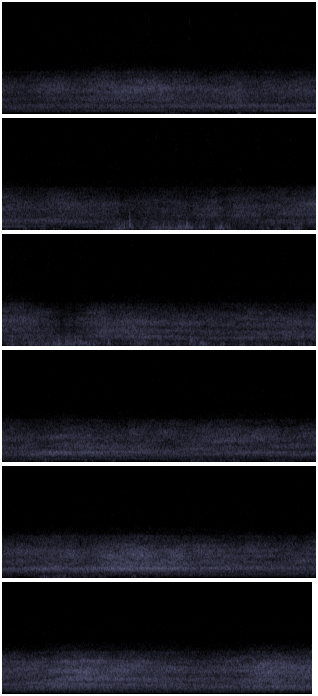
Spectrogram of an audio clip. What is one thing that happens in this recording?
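A jet airliner's engines whine and roar steadily as it taxis slowly, heard from a distance outdoors.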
